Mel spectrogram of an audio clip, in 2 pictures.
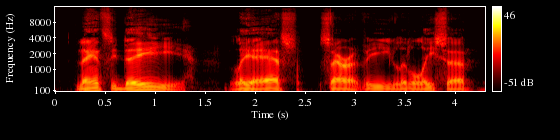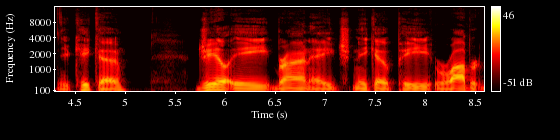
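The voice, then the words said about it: Put-on Southern accent. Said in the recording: “dialect. I'll see if I can do it. It might be bad. ... it might be bad. S- Southern.”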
